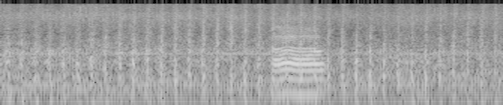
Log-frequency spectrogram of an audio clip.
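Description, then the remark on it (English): A private helicopter passes overhead, its rotor blades beating in a rapid, steady chop that stays loud throughout, with a brief higher-pitched whine rising out of the noise midway. “My private helicopter is just flying by.”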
